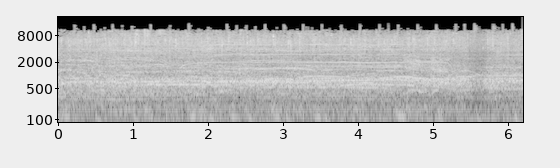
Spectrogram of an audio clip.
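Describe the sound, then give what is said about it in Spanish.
A large crowd of thousands cheers and shouts "God save the King" as King Charles and Camilla pass along The Mall in London toward Buckingham Palace under a leaden, rainy sky, a dense, steady roar of many voices with no break, loud throughout and dipping only briefly near the end. “Entre gritos de God save the King, Dios salve al rey, Carlos y Camila, que, como te digo, recorren ahora mismo ese tramo.”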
